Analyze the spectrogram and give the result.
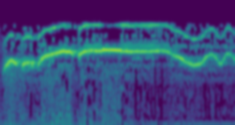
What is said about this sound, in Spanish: Es que se me hace chocante soplar en las orejas sin ningún ritmo musical. Si no oye, le han de fastidiar los chiflidos sin matizarlos melódicamente. Pero ni modo, hay que seguir las indicaciones del doctor.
